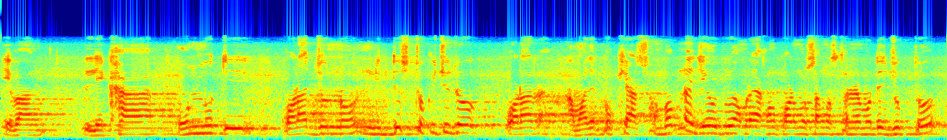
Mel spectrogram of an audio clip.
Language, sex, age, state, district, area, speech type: Bengali, male, 30-45, West Bengal, Purba Bardhaman, urban, spontaneous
